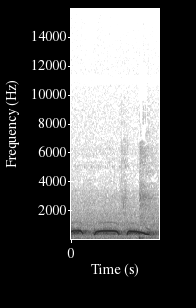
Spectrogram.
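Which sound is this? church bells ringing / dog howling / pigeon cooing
pigeon cooing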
